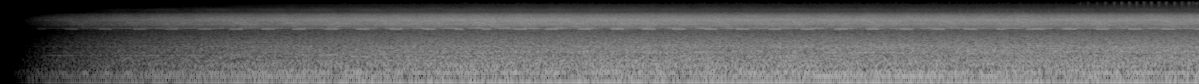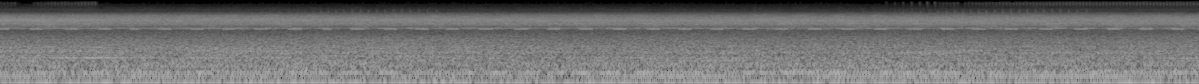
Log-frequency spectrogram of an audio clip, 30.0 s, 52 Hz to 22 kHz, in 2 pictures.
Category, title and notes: Soundscapes > Nature
Captured on 8-12-25 during a hot summer night.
